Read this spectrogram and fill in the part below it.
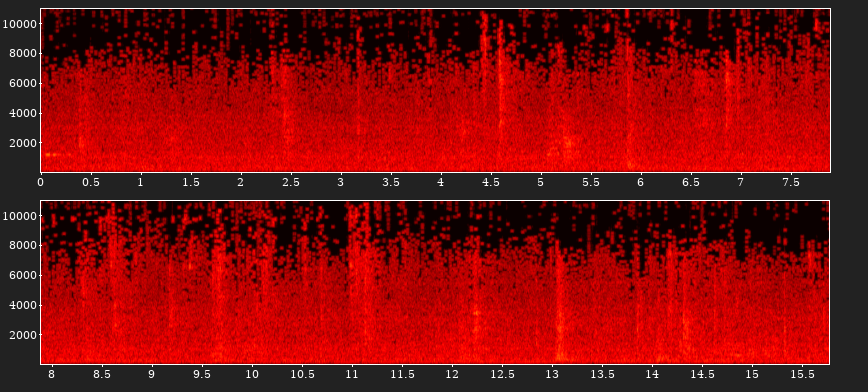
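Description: Papers rustle and flip.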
